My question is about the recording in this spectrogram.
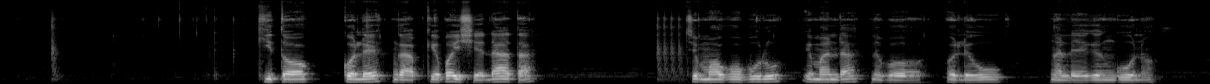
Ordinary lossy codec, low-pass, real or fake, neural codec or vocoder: none; none; fake; vocoder, 44.1 kHz, 128 mel bands every 256 samples, BigVGAN v2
